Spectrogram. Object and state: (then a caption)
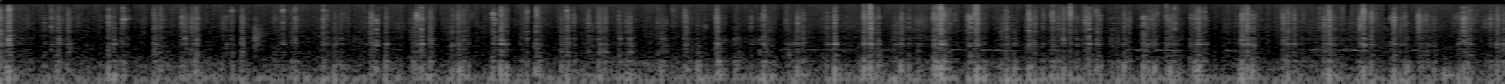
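Cherry pit pillow, fabric filled with cherry stones. Fingernails tap and scratch quickly on a cherry pit pillow, a cotton fabric pillow filled with cherry stones. The result is a dense, continuous patter of soft, muffled clicks and rustling rattles, with the sound weighted heavily toward low, dull thumps.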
